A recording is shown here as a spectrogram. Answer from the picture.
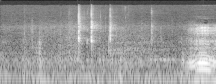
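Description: A few faint, quick clicks in a quiet pause, with a brief murmur of a voice at the very end.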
